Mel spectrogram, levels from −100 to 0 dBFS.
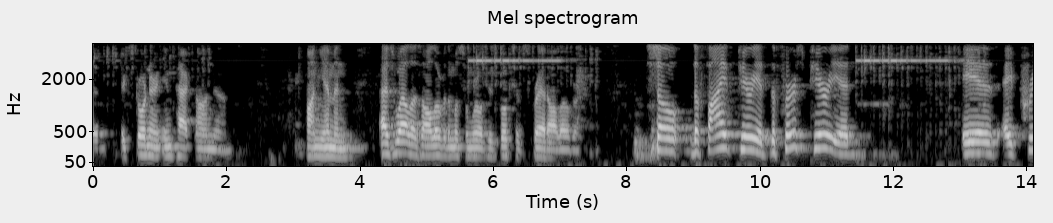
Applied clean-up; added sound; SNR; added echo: classical method Wiener filter.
